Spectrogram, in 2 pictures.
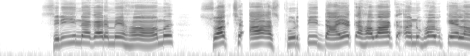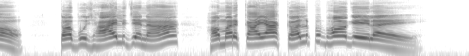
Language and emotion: Maithili, happy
